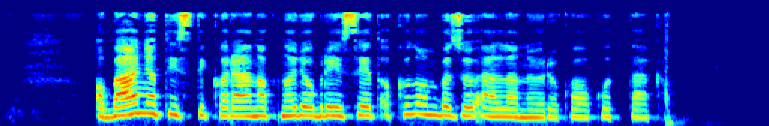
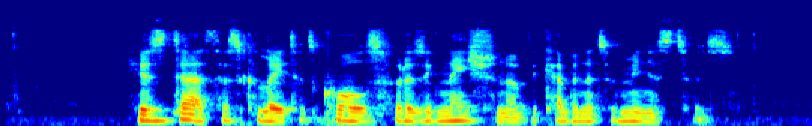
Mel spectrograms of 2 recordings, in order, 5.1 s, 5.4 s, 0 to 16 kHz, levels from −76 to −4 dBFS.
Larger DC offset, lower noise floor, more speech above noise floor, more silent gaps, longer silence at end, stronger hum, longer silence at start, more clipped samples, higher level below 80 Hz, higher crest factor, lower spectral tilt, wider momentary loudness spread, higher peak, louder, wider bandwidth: neither; first, -75 dBFS vs -66 dBFS; first, 52 dB vs 40 dB; neither; about the same, 0.65 s vs 0.55 s; neither; second, 0.65 s vs 0.9 s; neither; second, -64 dBFS vs -50 dBFS; about the same, 22 dB vs 20 dB; second, -3 dB/octave vs -6 dB/octave; first, 16 LU vs 10 LU; first, -2 dBFS vs -8 dBFS; first, -21 LUFS vs -26 LUFS; first, 12 kHz vs 9.4 kHz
